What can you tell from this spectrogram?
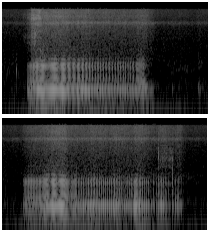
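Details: Sleeping dog snoring indoors: two long, rough, throaty rumbling breaths of about two to two and a half seconds each, separated by a quiet pause, with strong low buzzy resonance.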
